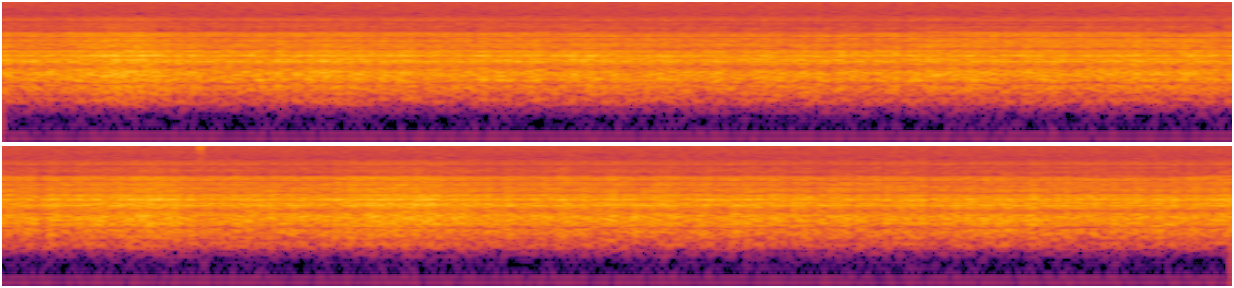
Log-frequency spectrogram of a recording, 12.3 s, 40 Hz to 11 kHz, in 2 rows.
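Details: Spinneytonic CB199 UK CB27/81 mobile CB radio (fake Amstrad chassis) on the bench with signal generator: steady hiss, thin band-limited sound, no clean audio; poor receive, suspected IF out, alignment needed.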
